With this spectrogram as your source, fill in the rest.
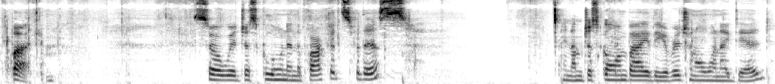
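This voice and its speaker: A woman's voice: on the low side, fairly even intonation, measured pace, pauses often. A woman with a Boston accent chatting casually to viewers and to herself as she hosts a crafting livestream. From Massachusetts, United States. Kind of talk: casual chat while crafting. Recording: noticeable background noise, clicks and rubbing.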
